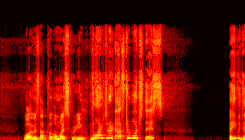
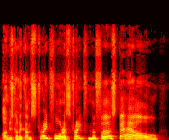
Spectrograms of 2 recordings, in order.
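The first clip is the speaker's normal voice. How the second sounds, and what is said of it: Bad mock Australian accent, Queen-like. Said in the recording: “I'm going to pretend that she is ... I don't know what accent that was. It was like an aroused Queen Elizabeth.”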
